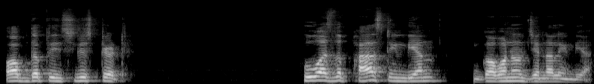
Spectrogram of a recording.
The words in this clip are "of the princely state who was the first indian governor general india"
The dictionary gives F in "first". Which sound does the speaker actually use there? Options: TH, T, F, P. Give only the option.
P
